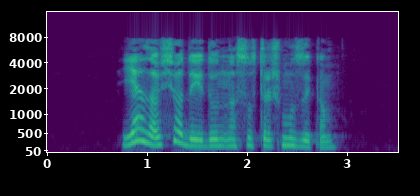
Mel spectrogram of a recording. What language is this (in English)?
Belarusian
